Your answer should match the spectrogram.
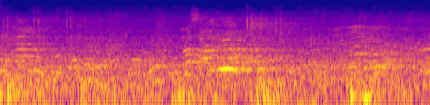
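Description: Echoing sports-hall ambience: distant voices with a few dull thuds, one about two seconds in and another near the end.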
